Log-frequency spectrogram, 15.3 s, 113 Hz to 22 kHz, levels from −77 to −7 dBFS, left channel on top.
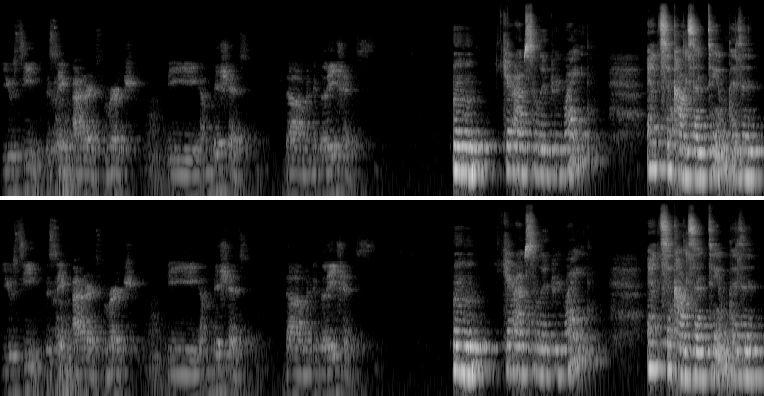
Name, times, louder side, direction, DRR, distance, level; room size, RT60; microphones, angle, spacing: voice 1, 0.0-2.7 3.3-5.0 5.6-7.5 10.0-10.1, equal, 20° right, -8 dB, 1.3 m, -43 dB
voice 2, 9.0-9.5 10.0-11.7 12.2-15.0, left 2 dB, 75° left, -3 dB, 0.9 m, -30 dB
2.7 x 2.4 x 3.9 m, 1.2 s
head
